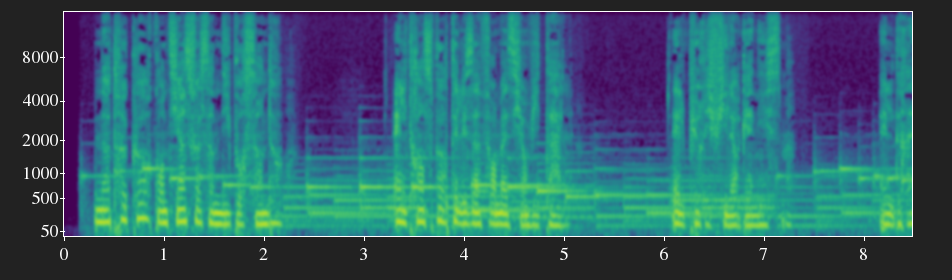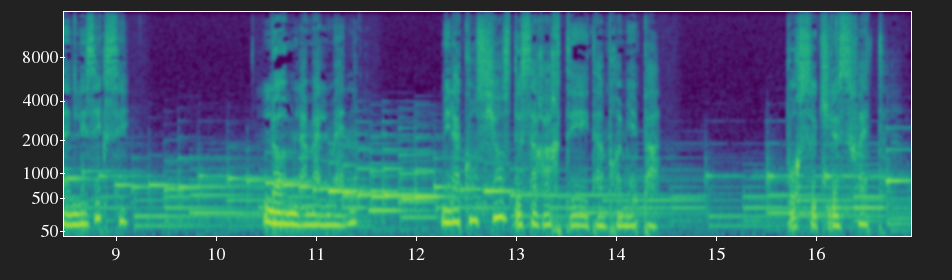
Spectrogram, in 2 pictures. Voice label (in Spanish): locutora francesa french voice over; locutores franceses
